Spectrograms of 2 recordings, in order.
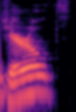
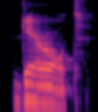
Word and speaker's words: Geralt: Gerald, I've never seen The Witcher. Geralt. Uh hard G.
